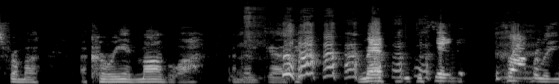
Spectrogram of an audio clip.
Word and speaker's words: manhwa: it's from a Korean manhwa. I know you guys laughing to say it properly. It's called a manhwa.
